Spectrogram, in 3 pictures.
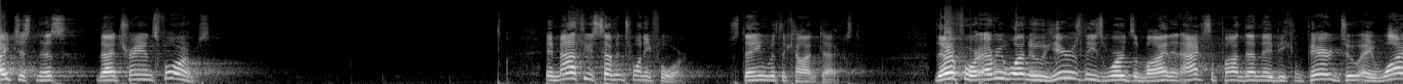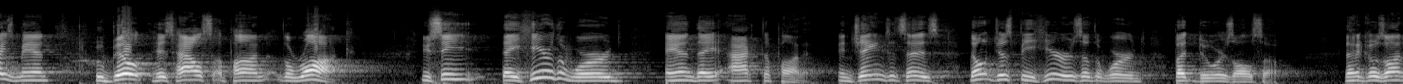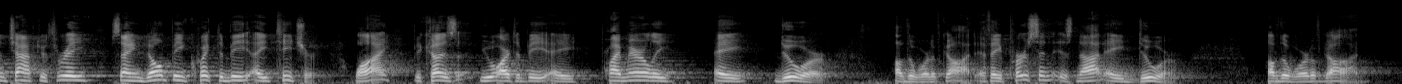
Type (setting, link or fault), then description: setting, large echoing room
